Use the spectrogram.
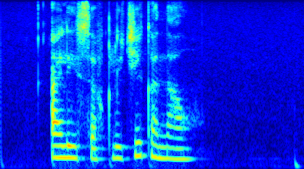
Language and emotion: Russian, neutral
